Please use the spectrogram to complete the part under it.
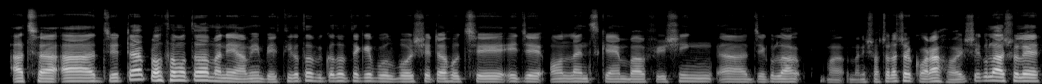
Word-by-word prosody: আচ্ছা, 145 0 +3 0.2
আ - - +7 0.4
যেটা 155 +6 0 0.2
প্রথমত 190 +1 +4 0.2
মানে 150 -2 +1
আমি 140 +3 -3
ব্যক্তিগত 130 +6 -5
অভিজ্ঞতা 155 0 -2
থেকে 155 -1 -1
বলব 135 -1 -4 0.2
সেটা 140 0 -1
হচ্ছে 135 +1 -4 0.3
এই 145 - -4
যে 140 - 0 0.3
অনলাইন 135 0 -3
স্ক্যাম 125 -1 -4
বা 125 - +1 0.2
phishing 125 +4 -7 0.3
আ - - -2 0.3
যেগুলা 130 +1 -3 0.4
মা 110 - -10 0.2
মানে 110 +1 -12
সচরাচর 145 +7 0
করা 130 +3 +5
হয় 115 +1 -5
সেগুলা 180 +2 +1
আসলে 160 -1 +2
140 Hz, 155 wpm, -22 LUFS, 130-155 Hz, 0.4 s, আ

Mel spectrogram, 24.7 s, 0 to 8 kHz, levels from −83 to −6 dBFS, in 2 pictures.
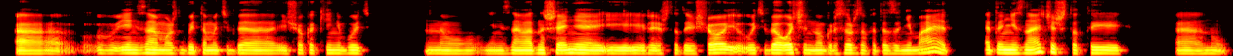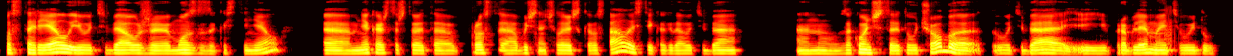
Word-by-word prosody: Э, 105 -1 +1 0.2
в 115 0 -8
э, 105 - -2
я 120 +1 +3
не 120 - +1
знаю, 120 0 +3
может 115 0 -1
быть, 120 0 -2
там 110 -1 0
у - - 0
тебя 110 0 -1
еще 110 +1 -4
какие-нибудь, 115 -1 -3 0.5
ну, 110 -1 -3
я 110 0 -4
не 110 - -2
знаю, 110 +1 +2
отношения, 115 0 +3
или 110 0 +1
что-то 110 +1 -7
еще, 120 +4 +2
и - - +1
у 115 - -1
тебя 115 +2 +1
очень 120 0 +2
много 110 0 -1
ресурсов 110 0 -3
это 110 - -4
занимает. 110 +9 0 0.3
Это 120 +1 -1
не 120 -1 +5
значит, 130 +5 +2
что 135 -4 -5
ты, 115 -2 -1 0.4
э, 105 -1 -2
ну, 110 -1 -6
постарел, 125 +3 +5
и 115 -2 +5
у 115 -1 +1
тебя 115 +1 +2
уже 110 -1 +2
мозг 115 0 +1
закостенел. 110 +2 -4 0.4
Э, 110 -1 +3
мне 110 +4 +1
кажется, 120 -1 0
что 115 - -4
это 110 -2 -2
просто 120 -3 -1
обычная 110 0 -3
человеческая 110 -1 -2
усталость. 135 - 0
И 115 - -1
когда 110 -1 -3
у 110 - -2
тебя, 110 +1 -2 0.5
э, 105 +2 0
ну, 105 -1 -2
закончится 120 +2 +2
эта 110 +1 -1
учеба, 115 - +2
у 115 0 -4
тебя 115 +2 +3
и 110 +2 -2
проблемы 115 +3 +2
эти 110 - -5
уйдут. 110 -2 -3
110 Hz, 165 wpm, -23 LUFS, 110-115 Hz, 0.5 s, не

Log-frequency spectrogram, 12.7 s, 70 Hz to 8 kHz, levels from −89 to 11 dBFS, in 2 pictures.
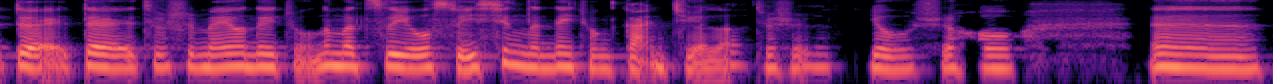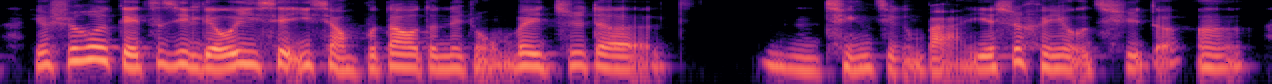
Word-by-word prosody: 对 185 -2 +2
对， 180 -1 +2
就 185 +1 -7
是 190 0 -6
没 180 0 0
有 195 - +2
那 190 0 +1
种 185 - -9
那 205 - 0
么 200 -1 +2
自 195 0 +1
由 180 0 +2
随 175 -2 0
性 205 +5 -1
的 190 - 0
那 190 +2 -1
种 170 -2 -6
感 170 +3 -3
觉 185 - -5
了， 210 - -7
就 180 -1 -6
是 185 +2 -9
有 170 -3 -3
时 175 +1 -7
候。 175 0 -4 0.7
嗯， 175 -3 0 0.2
有 210 - 0
时 235 +5 +2
候 285 +1 +8
给 195 -8 +5
自 200 +5 -3
己 220 +2 +3
留 180 -1 +6
一 225 - +5
些 205 - +4
意 210 - +1
想 205 -6 0
不 175 - -2
到 185 +1 +5
的 175 - -2
那 175 +1 0
种 185 - -6
未 200 0 +5
知 200 +3 -3
的， 185 -1 +1 0.5
嗯， 175 -7 -5
情 175 +1 -1
景 165 -4 -6
吧， 150 - -2
也 170 - +2
是 175 +8 +1
很 195 -7 -1
有 170 -1 -1
趣 175 - -4
的， - - -6
嗯。 185 +1 -2
185 Hz, 265 characters per minute, -21 LUFS, 175-195 Hz, 0.7 s, 候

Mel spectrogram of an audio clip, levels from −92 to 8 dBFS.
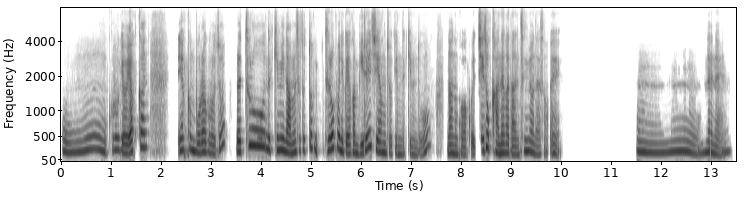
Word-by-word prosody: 오 210 +4 -1
그러게요. 235 -8 0
약간, 280 +9 +3 0.7
약간 235 +1 +1
뭐라 200 0 +2
그러죠? 195 - -4 0.2
레트로 305 +9 +4
느낌이 235 0 +3
나면서도 200 +4 +2
또 265 +5 -2 0.2
들어보니까 235 -5 +4
약간 175 0 +1
미래지향적인 185 - +1
느낌도 155 - -7 0.3
나는 165 -2 -1
것 150 - -6
같고요. 145 - -4
지속 245 +5 +2
가능하다는 175 -5 0
측면에서. 190 -8 -2
예. 175 -3 -4 1.5
음. 190 -1 -2
네네. 195 +1 -3
200 Hz, 275 characters per minute, -20 LUFS, 175-235 Hz, 1.5 s, 레트로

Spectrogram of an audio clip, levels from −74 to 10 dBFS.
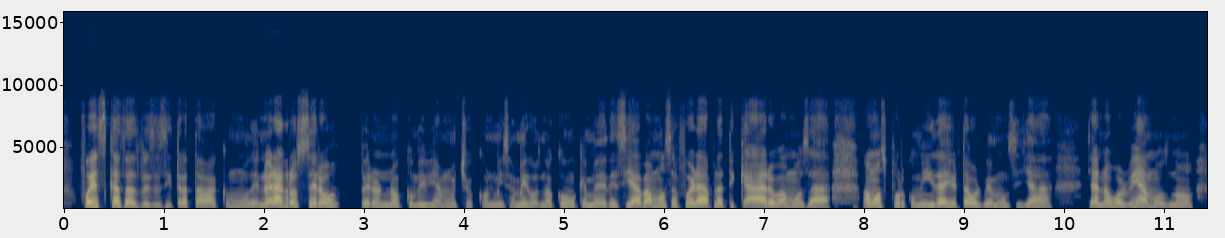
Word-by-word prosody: Fue 290 +2 +8
escasas 275 -5 +2
veces 225 +2 -7
y 225 - -11
trataba 100 0 0
como 190 -1 -8
de 185 - -4
no 230 - +3
era 285 +4 +10
grosero, 245 - +1 0.2
pero - - -1
no 190 0 -3
convivía 195 -3 -5
mucho 180 +1 -8
con 180 - -9
mis 180 +1 -7
amigos, 185 +1 -4
¿no?, 190 +2 -4
como 195 -2 -3
que 190 - -5
me 180 -1 -2
decía: 190 +3 +1
"Vamos 275 +6 +1
afuera 230 -2 +4
a - - +3
platicar", 185 - +3
o: - - +3
"Vamos 95 +1 -2
a 90 0 +1 0.3
vamos 265 +4 +2
por 205 -2 -5
comida 195 +2 0
y - - +1
ahorita 215 - -1
volvemos", 200 +1 -3
y - - -11
ya 180 0 -2 0.3
ya - - +2
no 215 0 +1
volvíamos, 215 +2 0
¿no? 195 +4 -4
195 Hz, 215 wpm, -22 LUFS, 185-230 Hz, 0.3 s, era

